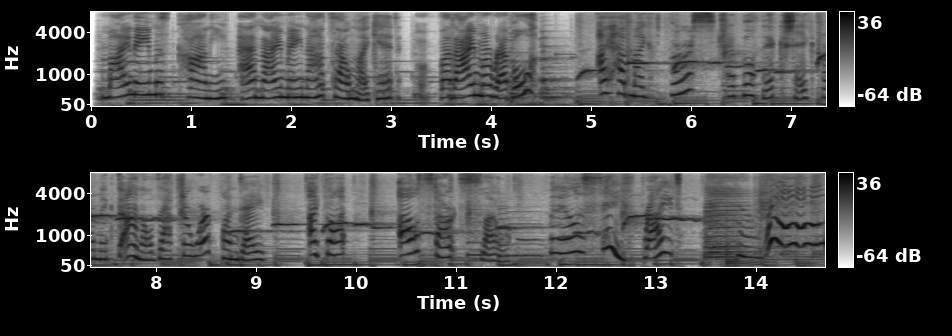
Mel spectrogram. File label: vo character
